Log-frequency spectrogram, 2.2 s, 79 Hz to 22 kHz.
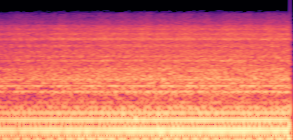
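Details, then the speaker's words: Monarch 10EE lathe, 5 hp thyratron vacuum-tube DC variable-speed drive fed by a rotary phase converter, during warm-up after sitting two months: steady low transformer hum, a bit louder than on others but it works. It quiets once warm. Normal hum. "once it warms up the big Transformer uh quiets down and the big Transformer in this one is a little bit more noise there than others I've seen but it works"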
